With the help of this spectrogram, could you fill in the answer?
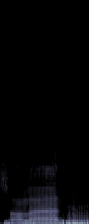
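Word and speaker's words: الصلوة: Ini cara penulisan aja ini. Cara penulisan aja. Ini cara bacanya sholat.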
